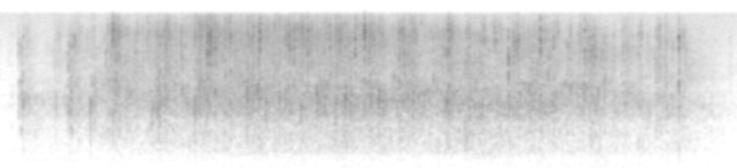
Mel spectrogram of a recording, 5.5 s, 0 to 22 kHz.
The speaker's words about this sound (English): We had nearly 20 folks go on that trip, and on this trip, and this ought to get a round of applause, we had 9 salvations happen on that trip.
